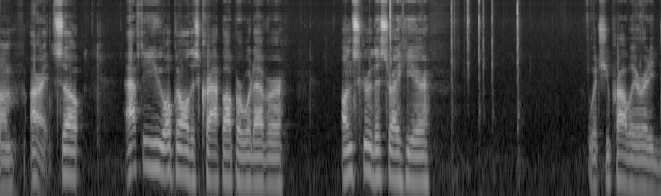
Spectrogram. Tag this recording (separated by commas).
Speech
